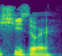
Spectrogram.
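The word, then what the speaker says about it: Xizor: How do you say Shizor? Do you say Shizor? You say Zizor. I think it's supposed to be Shizor. Shizor is how it is in the audio book.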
